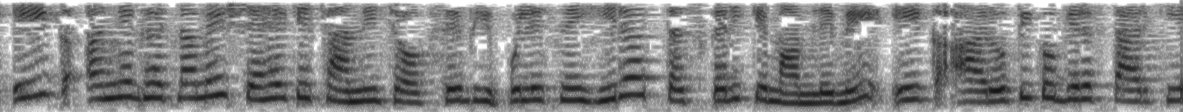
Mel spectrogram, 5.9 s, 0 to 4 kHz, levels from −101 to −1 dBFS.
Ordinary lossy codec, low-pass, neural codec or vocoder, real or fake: none; 3.6 kHz; none; real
